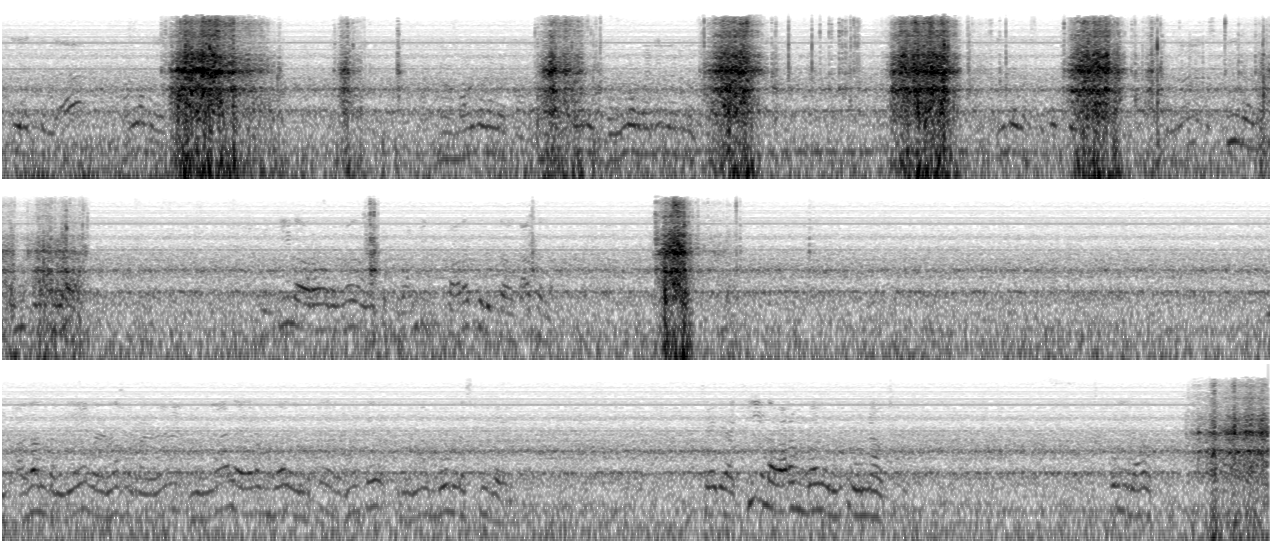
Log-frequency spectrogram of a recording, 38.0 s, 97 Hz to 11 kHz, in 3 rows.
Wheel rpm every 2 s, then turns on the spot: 20, 20, 10, 20, 50, 30, 10, 0, 0, 10, 0, 0, 0, 0, 0, 0, 0, 0, 10.
12-14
